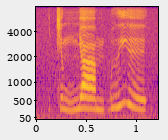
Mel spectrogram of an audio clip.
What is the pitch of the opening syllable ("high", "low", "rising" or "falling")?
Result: low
